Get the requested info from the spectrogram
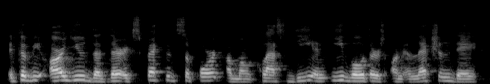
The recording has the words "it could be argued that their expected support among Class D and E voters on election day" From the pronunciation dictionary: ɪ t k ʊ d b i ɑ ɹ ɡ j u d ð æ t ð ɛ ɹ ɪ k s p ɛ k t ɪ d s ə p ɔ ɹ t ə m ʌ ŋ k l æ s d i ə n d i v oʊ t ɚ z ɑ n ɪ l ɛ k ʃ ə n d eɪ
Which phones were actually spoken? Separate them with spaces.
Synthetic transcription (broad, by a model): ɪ t k ʊ d b i ɑ ɹ ɡ j u d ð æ t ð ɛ ɹ ɪ k s p ɛ k t ɪ d s ə p ɔ ɹ t ə m ʌ ŋ k l æ s d i ə n d i v oʊ t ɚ s ɑ n ɪ l ɛ k ʃ ə n d eɪ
